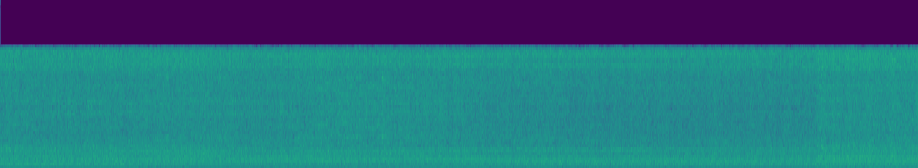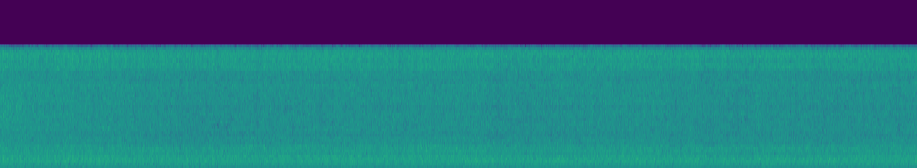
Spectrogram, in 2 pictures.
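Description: Steady idling drone of a passenger train standing at the platform, with a low hum that pulses about once a second in the second half.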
